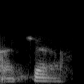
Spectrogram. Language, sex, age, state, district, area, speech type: Sindhi, female, 45-60, Gujarat, Kutch, urban, conversation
